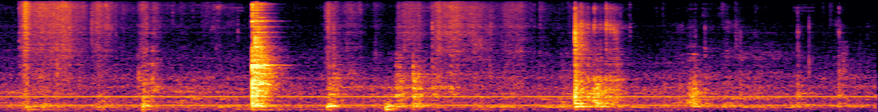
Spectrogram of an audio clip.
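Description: Small plastic toy furniture pieces handled and set down on a wooden tabletop: scattered light clicks and clacks, the sharpest about two and a half seconds in and another near six seconds.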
